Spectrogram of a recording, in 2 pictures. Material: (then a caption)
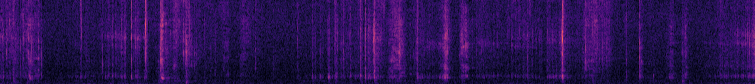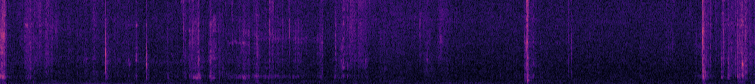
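Soap. A metal utility knife blade shaves long strips off a solid, palm-sized green bar of soap held in the hand. Quiet, dry scraping and crunchy carving continue throughout, broken by many sharp, bright clicks and snaps that fade almost instantly.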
